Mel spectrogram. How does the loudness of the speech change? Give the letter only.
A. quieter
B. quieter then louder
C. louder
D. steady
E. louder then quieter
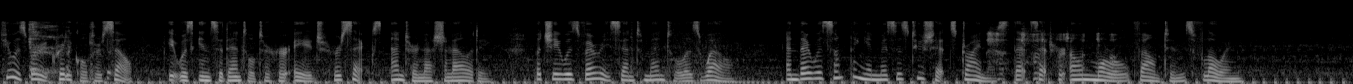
D.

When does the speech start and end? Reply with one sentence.
The speech can be heard from 0.0 to 12.6 s.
